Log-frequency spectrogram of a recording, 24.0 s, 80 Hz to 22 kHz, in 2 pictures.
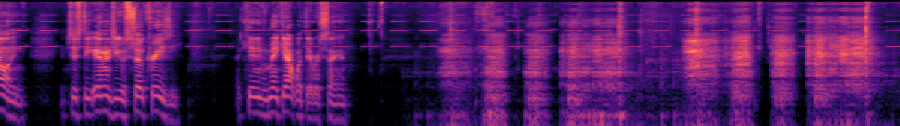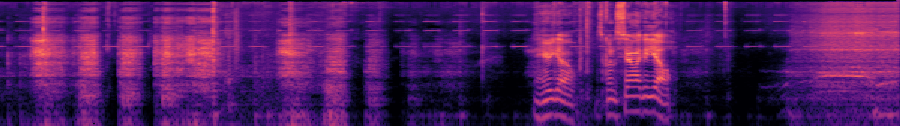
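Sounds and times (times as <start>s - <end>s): muffled distorted man's voice: 0.0s - 2.5s, 3.2s - 4.7s, 19.2s - 21.0s.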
